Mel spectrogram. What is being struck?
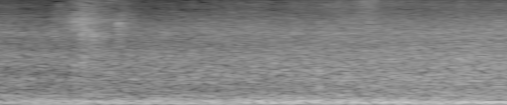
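Nothing is struck.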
